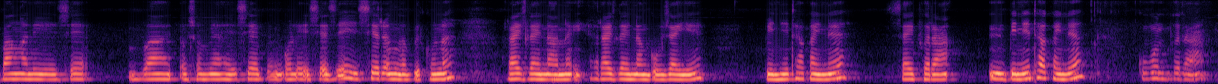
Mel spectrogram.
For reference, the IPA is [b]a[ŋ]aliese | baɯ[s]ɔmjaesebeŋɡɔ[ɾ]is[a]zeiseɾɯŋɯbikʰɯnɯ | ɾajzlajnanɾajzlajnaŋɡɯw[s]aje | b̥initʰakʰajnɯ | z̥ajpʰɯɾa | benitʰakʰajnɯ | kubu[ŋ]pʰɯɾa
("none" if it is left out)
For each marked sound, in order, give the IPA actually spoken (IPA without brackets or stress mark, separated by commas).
b, ŋ, s, l, e, z, n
